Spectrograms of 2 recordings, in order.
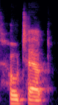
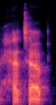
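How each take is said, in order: First: The first vowel is an 'oh' sound. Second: The first vowel is an 'eh' sound. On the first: This follows the later Coptic pronunciation. "the Coptic word for uh, to rest is hotep" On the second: Vowels are filled in by convention for convenience. "we pronounce it hetep, uh, just for convenience"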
